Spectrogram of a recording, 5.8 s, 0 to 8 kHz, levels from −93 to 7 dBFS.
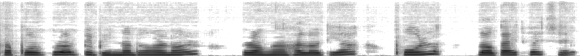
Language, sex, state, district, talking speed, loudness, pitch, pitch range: Assamese, female, Assam, Sonitpur, 80 wpm, -16 LUFS, 270 Hz, 255-290 Hz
